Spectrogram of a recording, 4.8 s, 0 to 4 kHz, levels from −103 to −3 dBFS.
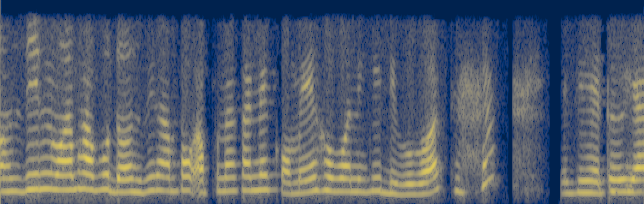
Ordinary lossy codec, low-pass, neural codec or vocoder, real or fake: AAC, 32 kbps; 3.6 kHz; none; real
